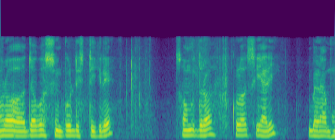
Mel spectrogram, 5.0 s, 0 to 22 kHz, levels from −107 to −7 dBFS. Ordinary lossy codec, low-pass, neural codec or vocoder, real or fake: none; 7.2 kHz; vocoder, 22.05 kHz, 80 mel bands, Vocos; fake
